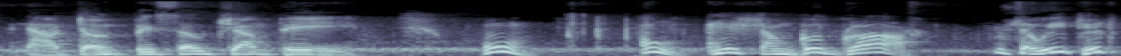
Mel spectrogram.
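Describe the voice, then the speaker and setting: High-voiced, sensible young rabbit. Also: male voice, huge pitch swings, narrow, tinny audio, full character voice. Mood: dismissive. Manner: brisk, reasoning, reassuring. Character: young male rabbit, sensible protective companion, sceptical. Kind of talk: radio drama acting. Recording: noisy old radio play recording.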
